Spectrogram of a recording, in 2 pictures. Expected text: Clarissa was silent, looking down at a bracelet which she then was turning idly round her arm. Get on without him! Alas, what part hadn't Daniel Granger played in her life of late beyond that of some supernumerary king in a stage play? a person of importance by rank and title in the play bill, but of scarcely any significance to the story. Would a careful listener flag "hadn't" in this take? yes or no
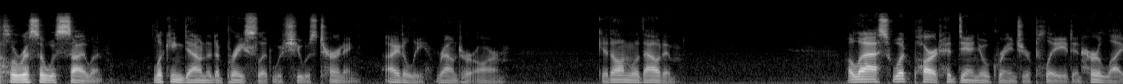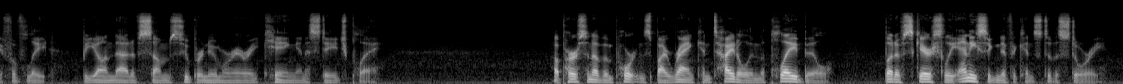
yes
